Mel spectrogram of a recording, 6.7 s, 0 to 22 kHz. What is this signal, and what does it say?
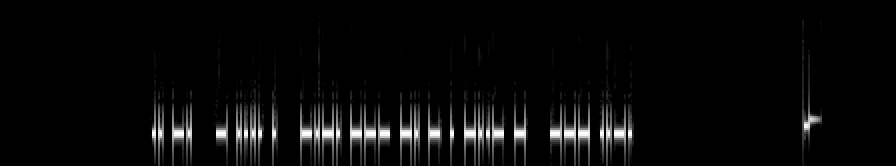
Morse code, heard as a keyed tone, about 44 wpm, 700 Hz. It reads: IN THE CONTEXT OF
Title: Sets of 4 Words 45wpm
